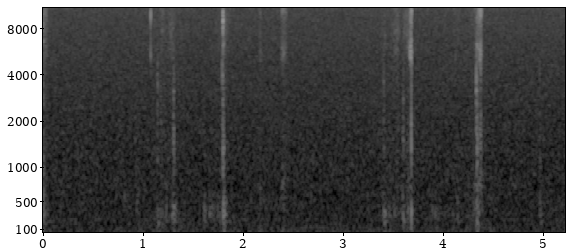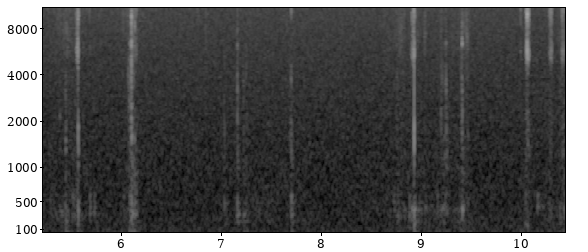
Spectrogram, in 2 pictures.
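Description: Long nails tap the plastic keys and panel of a black and lime Logitech wireless keyboard, worn with a ring on the hand. Quiet, dry clicks and taps come at irregular intervals, each with a bright, high edge that dies away almost at once, over a soft, steady background hiss.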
